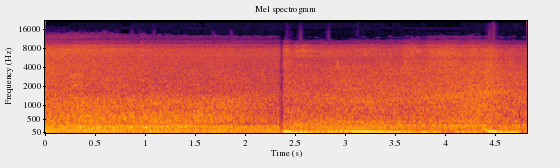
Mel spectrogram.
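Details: A steady, low engine rumble from a vehicle fills the whole recording, with a louder deep drone after a brief break midway and no animal voice.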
